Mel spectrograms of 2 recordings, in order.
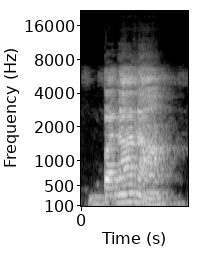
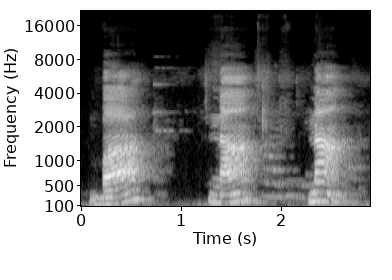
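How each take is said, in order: First: Said in the usual way. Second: "बा, ना, ना" as three separate beats with pauses; broken into syllables. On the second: Shown as a demonstration. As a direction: say "बा", "ना", "ना" one piece at a time. ("बा, ना, ना" टुकड़ों में तोड़कर, रुक-रुक कर) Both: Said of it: "छोटे छोटे पीसेस में तोड़ देते हैं".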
